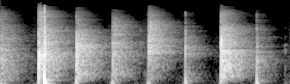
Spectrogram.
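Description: A quick, evenly spaced run of about eight sharp hand claps, each a crisp, bright smack with a short decay, steady in loudness, with no voices.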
